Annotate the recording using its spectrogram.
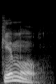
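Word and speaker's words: gimel: beta gamma hebrew alphabet gimmel makes the sound of our g gimmel does but always a hard g ga never a soft g ja that's just not a hebrew sound next back in english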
